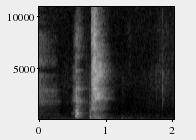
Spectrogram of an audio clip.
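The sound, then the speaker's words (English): A single sneeze: a short sharp intake followed by a loud, breathy burst, then quiet with no talking. “I sneeze.”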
